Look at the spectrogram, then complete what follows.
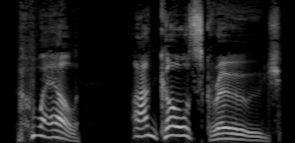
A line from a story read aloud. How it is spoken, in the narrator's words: they cried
